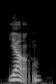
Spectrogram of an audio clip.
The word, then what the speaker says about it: Yong: Thanks for emphasizing the Yong. – Yeah. Did I pronounce it right? – No, because when you say, and when I say it quickly, it's just like Yong. And then everyone misspells it Y-O-U-N-G.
